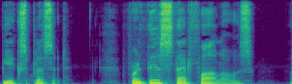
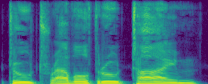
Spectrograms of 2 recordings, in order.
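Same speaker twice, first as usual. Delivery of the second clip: slow, drawn-out and a bit louder; eager exclamation; 3 semitones higher, 4 dB louder, much slower than usual. A narrator's reading. Very young man exclaiming to the time traveler, slow and eager. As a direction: stretch it out in wonder. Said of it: "exclaimed the very young man".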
